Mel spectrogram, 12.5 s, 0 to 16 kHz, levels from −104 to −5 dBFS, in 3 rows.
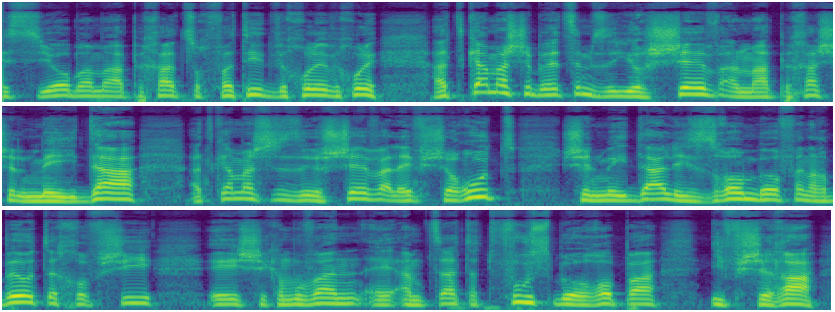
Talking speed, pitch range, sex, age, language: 155 wpm, 130-175 Hz, male, 30-49, Hebrew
